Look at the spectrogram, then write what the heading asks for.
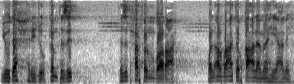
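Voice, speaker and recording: A man teaching a grammar class, calling on students and repeating each example slowly. His voice is mellow and dark, and a long reverb hangs on it from the classroom. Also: mid-range voice, lo-fi sound. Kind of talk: classroom lesson with questions to students.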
